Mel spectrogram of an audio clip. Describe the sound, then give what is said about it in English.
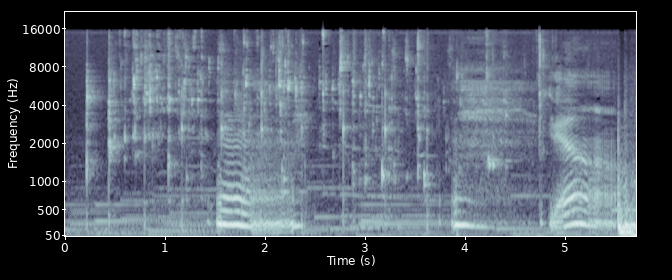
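Cold wine glugs and splashes into a glass, the pitch rising as it fills, in a few separate pours with brief pauses and clinking between them. “It requires, I pour wine.”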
